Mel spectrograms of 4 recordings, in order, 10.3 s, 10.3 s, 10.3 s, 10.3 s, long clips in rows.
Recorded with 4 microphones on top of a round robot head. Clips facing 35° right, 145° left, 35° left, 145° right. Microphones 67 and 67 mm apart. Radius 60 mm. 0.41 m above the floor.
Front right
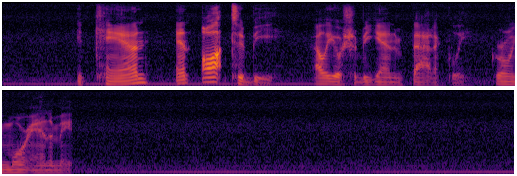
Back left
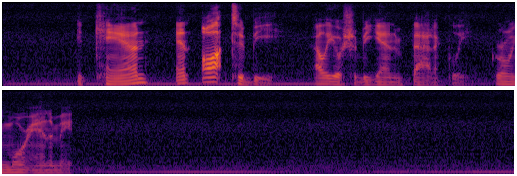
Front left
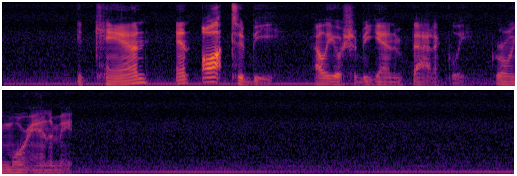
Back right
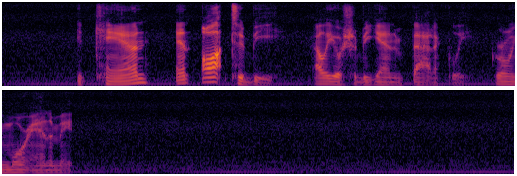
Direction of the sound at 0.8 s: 70° right.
